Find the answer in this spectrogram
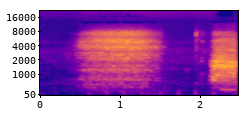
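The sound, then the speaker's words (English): A big deep breath taken during a wrist-tapping relaxation exercise: one long, loud, airy breath lasting about a second, then quiet, then another breath starting at the end, with no talking. “Big deep breath.”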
